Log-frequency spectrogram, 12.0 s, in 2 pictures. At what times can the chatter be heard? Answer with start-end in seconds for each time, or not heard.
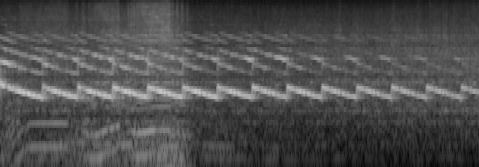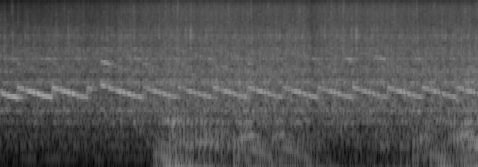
not heard.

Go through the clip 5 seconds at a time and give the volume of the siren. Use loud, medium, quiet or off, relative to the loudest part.
loud, medium, quiet.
